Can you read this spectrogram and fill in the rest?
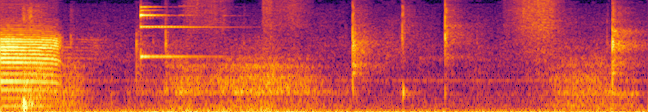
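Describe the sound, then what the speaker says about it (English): Sheep bleating in a survival video game, a short bleat at the start followed by soft game chimes and faint clicks, with no talking. "I see some sheep already"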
